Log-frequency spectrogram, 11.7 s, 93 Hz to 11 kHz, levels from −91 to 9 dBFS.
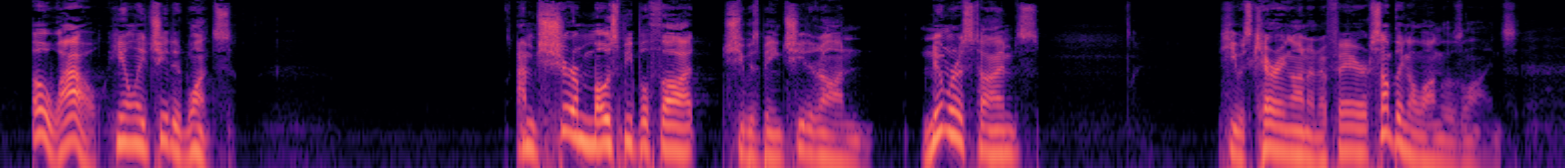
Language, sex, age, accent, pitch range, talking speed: English, male, 40-59, American, 120-185 Hz, 145 wpm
